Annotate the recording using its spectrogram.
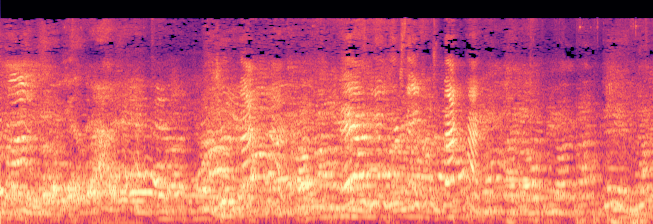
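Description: Many children's voices chattering and calling out over one another in a large indoor room, with no single clear speaker.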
